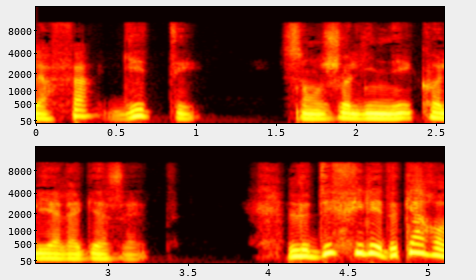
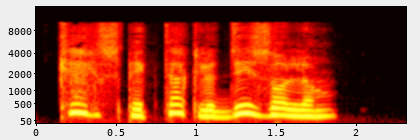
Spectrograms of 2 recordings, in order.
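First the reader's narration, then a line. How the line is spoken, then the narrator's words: Exclaiming. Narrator (French): s'exclama Mélodie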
